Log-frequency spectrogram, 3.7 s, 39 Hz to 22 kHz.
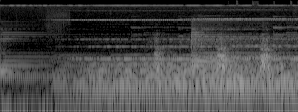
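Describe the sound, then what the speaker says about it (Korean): A dog barks and yips at night in a quiet residential setting in Jinhae, South Korea, a few short barks rising toward the end, moderately distant and alone. "밤 12시가 넘으면은 이제 개가 짖더라고요."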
